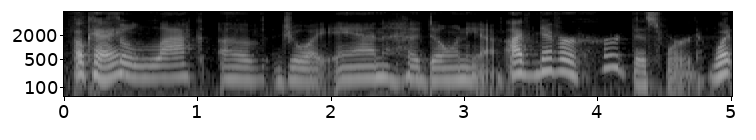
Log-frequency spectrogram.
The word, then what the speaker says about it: anhedonia: You just anhedonia?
